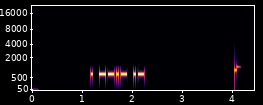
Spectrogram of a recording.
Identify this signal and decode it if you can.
Morse code, heard as a keyed tone, about 27 wpm, 700 Hz. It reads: EQA
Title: USA Call Sign Postfixes - 3 Letters 28wpm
